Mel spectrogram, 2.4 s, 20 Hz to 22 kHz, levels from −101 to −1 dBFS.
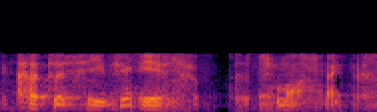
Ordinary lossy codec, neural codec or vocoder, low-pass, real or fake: AAC, 24 kbps; codec, 16 kHz, 2 kbps, FreqCodec, larger model; 3.6 kHz; fake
